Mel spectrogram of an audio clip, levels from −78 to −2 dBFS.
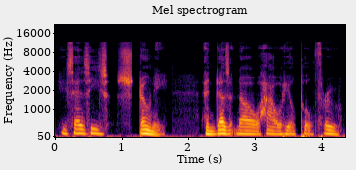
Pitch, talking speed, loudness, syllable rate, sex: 120 Hz, 150 wpm, -17 LUFS, 3.3 syllables/s, male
